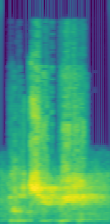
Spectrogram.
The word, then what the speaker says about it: रुचिभिः: रुचिभिः परमाणुभिस्त्वं रुचिभिः परमाणु, ये नहीं बोलना, रुचिभिः विसर्ग का विसर्ग जैसा उच्चारण होना चाहिए।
